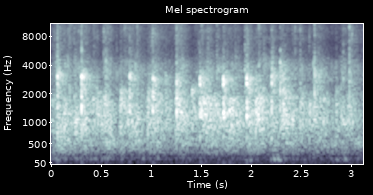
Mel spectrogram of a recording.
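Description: An audience claps for two speakers at the close of a lecture session at a cultural academy. The applause is moderately distant and fairly soft, made of a continuous patter of many hands with scattered sharper claps.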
